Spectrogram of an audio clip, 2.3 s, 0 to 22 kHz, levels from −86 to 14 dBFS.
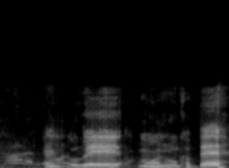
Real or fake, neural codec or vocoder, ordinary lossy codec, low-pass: fake; codec, 24 kHz, 3 kbps, HILCodec; Opus, 32 kbps; 10.8 kHz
